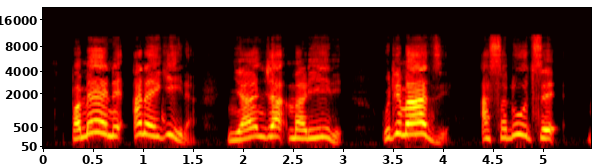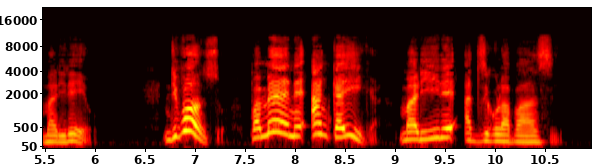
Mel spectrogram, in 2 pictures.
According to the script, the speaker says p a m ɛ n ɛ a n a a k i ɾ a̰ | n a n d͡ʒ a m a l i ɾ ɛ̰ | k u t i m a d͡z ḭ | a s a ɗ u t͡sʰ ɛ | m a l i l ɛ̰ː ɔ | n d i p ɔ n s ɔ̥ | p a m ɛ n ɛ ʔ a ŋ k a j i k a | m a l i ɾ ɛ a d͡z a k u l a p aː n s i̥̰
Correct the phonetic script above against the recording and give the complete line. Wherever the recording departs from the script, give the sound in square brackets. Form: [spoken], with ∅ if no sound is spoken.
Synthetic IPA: p a m ɛ n ɛ a n a [i] k i ɾ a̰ | [ɲ] a n d͡ʒ a m a l i ɾ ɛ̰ | k u t i m a d͡z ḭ | a s a ɗ u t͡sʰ ɛ | m a l i [ɾ] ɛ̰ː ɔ | n d i p ɔ n s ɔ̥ | p a m ɛ n ɛ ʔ a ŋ k a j i k a | m a l i ɾ ɛ a d͡z [i] k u l a p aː n s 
